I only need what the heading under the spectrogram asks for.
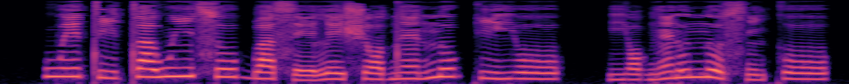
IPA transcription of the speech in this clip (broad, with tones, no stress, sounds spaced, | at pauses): w e˦ t i˧ t a˦ w ĩ˦ s o˦ b a˧ s e˨ l e˧ ʃ ɔ˧ d ɛ̃˧ n o˦ k i˧ j o˧ | j ɔ˨ ɡ ɛ̃˨˦ ɾ u˦ n o˦˨ s ĩ˨ k o˧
